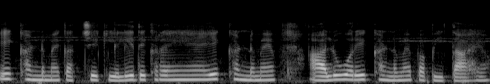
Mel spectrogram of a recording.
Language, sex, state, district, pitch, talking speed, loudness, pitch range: Hindi, female, Chhattisgarh, Bilaspur, 205 Hz, 220 wpm, -24 LUFS, 195-215 Hz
